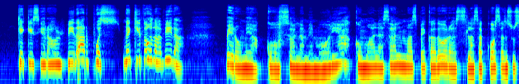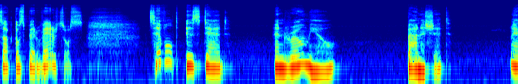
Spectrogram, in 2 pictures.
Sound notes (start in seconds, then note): none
